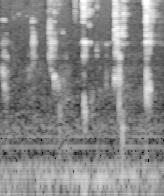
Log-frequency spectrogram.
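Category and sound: food or drink, chewing food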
